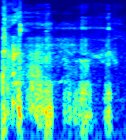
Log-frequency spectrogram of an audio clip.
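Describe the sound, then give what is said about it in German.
A raspy coughing fit: several harsh, throaty bursts spread over two seconds, the first ones strongest, then trailing off, with no talking. “Ein Huster habe ich noch.”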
